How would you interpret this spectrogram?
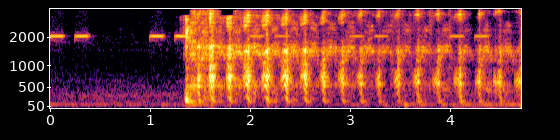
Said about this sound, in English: There's a beep. Yeah, it's just, I'm trying to shut it down. It's one of my alarm clocks going off. So it's all right.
